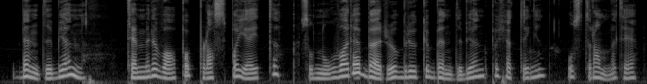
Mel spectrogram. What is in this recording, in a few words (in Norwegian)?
bendebjonn, Numedalsmål; bukk og geit kallast sledane som tømmeret blir frakta på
